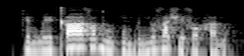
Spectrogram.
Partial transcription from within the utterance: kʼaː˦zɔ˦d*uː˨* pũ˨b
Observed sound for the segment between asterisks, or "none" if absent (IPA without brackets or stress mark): uː˨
